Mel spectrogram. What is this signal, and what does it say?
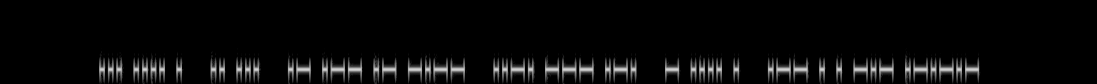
Morse code, heard as a keyed tone, about 27 wpm, 700 Hz. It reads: SHE IS AWAY FOR THE WEEK.
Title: Sentences from Top 1000 Words - Review Part 2 - 28wpm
